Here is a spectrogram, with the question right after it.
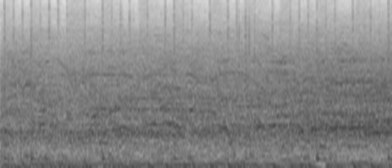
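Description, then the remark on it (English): A wrestling crowd on its feet roars steadily, a dense wall of cheering and shouting that stays loud and unbroken, with scattered whoops and claps rising out of the din. “The crowd are on their feet here.”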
